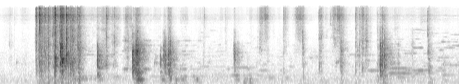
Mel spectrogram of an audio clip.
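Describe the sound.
A tarot card is drawn from the deck with crisp clicks, snaps and papery riffles. A dense flurry comes first, followed by many scattered lighter ticks and rustles. The handling is fairly quiet and no voices are heard.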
